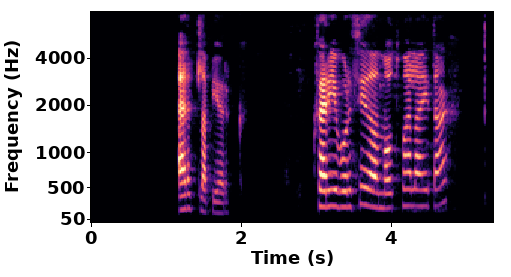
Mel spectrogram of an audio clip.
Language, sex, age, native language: Icelandic, female, 40-49, Icelandic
